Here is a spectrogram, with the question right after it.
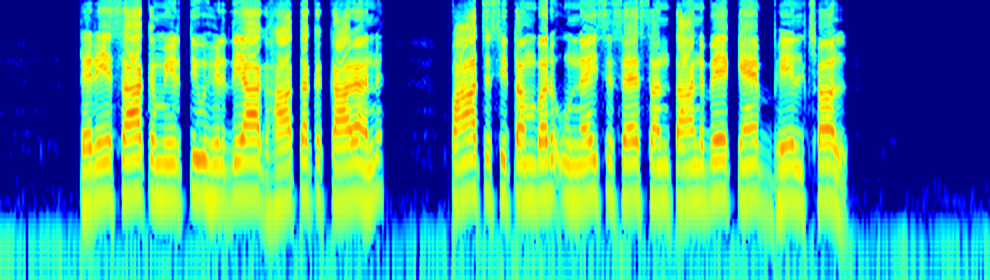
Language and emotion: Maithili, neutral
